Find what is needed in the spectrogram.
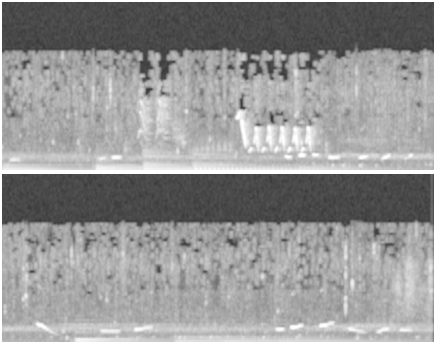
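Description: Slow, calm background music of long held chords that change about every second, with short bird chirps laid over it.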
